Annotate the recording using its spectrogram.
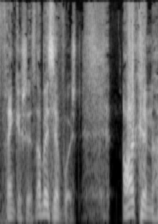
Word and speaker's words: Archon: Ich neige dazu, auf der ersten Silbe zu betonen. Archon, wenn schon.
